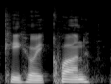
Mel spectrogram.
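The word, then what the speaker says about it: Ke Huy Quan: and the return to the big screen of Ki-Hui Kwan, who is wonderful as husband Waymond.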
